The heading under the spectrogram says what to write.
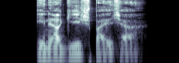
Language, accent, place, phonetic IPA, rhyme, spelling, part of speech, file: German, Germany, Berlin, [enɛʁˈɡiːˌʃpaɪ̯çɐ], -iːʃpaɪ̯çɐ, Energiespeicher, noun, De-Energiespeicher.ogg
- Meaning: energy store or storage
